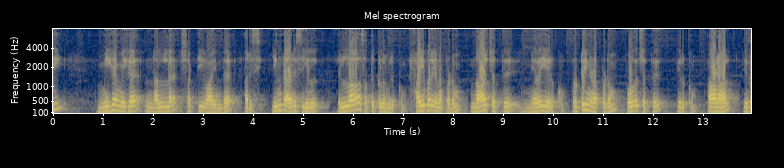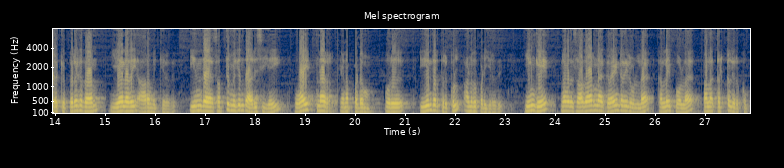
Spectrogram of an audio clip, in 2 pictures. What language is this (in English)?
Turkish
